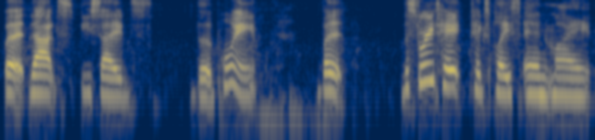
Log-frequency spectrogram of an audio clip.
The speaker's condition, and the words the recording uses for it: Stuttering. I'm like, I truly do stutter and I truly do have this fear.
